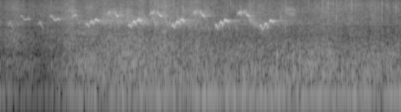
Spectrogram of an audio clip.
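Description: A songbird chirping a quick series of short high notes, about three a second, from about half a second in to near the three-second mark. Beneath it, a faint rustle of dry fallen leaves being scooped up by hand.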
